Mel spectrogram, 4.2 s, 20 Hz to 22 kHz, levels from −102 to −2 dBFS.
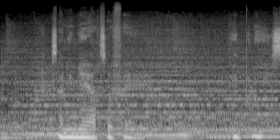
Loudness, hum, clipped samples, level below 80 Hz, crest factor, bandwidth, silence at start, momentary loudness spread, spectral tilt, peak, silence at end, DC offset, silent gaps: -30 LUFS; none; under 0.1%; -58 dBFS; 16 dB; 18 kHz; 0 s; 14 LU; -5 dB/octave; -12 dBFS; 0 s; under 0.1%; none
